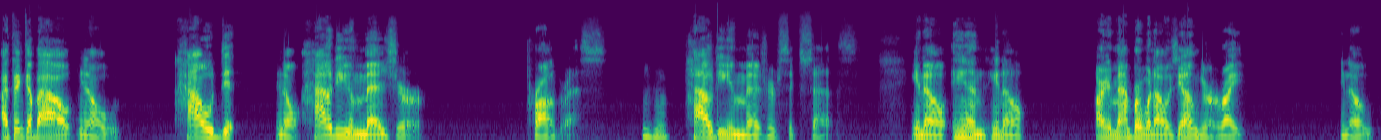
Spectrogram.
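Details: Adult man who has stuttered since childhood and had years of speech therapy as a child; real, non-acted speech in a conversation showing stuttering.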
